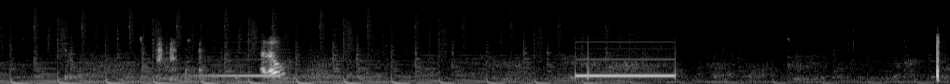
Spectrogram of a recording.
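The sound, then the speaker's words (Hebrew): A phone call to a listener rings on the line during a radio call-in: a single steady ringback tone lasts about a second, over a regular low rhythmic pulse, with scattered voice-like sounds around it. “הנה אנחנו מתקשרים אליה”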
